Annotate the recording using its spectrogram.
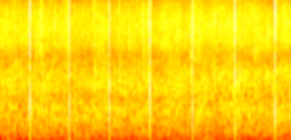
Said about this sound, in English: Yes, God deserves all of our praise. We get clapping until our hands hurt.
